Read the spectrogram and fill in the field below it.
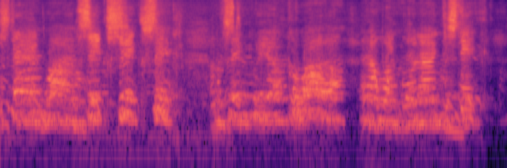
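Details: A child's voice sings in short phrases with brief pauses, recorded indoors in a small room, and no animal sound is heard.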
